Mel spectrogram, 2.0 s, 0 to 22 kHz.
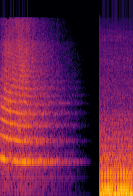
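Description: An editing transition sound effect: a swish whose tones fall in pitch together and fade out over about a second, followed by a brief silence. Just past halfway the Suzuki Gladius 400's V-twin engine cuts back in, running steadily.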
